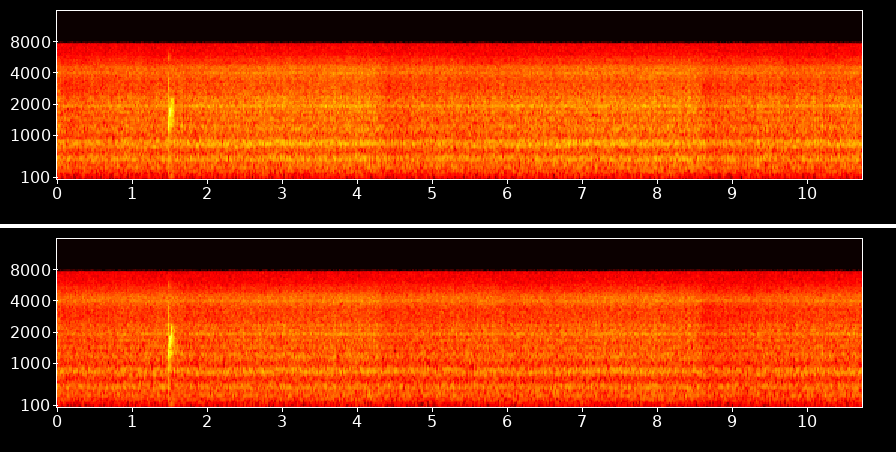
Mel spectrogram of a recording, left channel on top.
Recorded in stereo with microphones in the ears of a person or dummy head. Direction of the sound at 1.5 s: Centre (ahead or behind).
